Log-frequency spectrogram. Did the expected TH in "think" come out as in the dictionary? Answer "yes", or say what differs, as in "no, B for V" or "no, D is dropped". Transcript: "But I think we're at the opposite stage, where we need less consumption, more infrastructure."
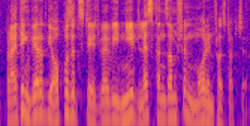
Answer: no, T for TH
